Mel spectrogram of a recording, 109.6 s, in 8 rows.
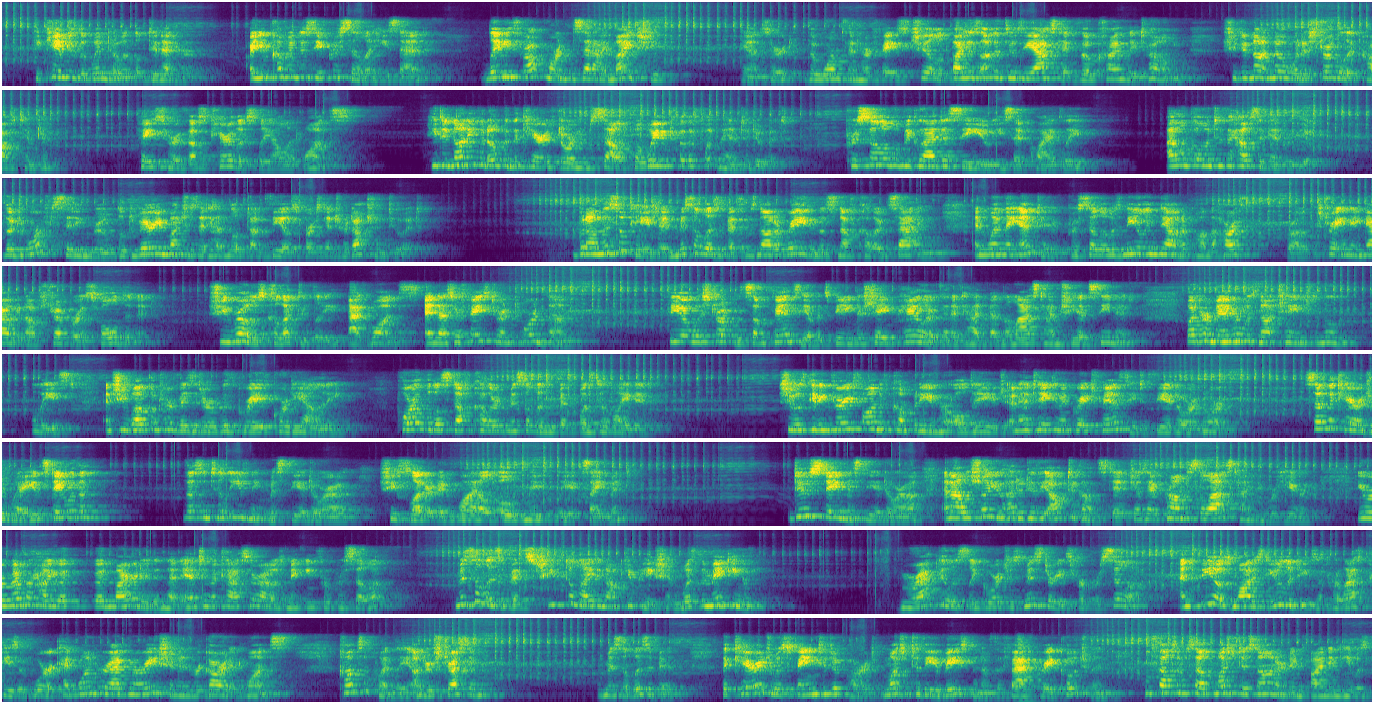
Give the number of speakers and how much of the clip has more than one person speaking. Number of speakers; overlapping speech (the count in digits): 1, no overlap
